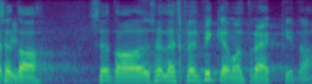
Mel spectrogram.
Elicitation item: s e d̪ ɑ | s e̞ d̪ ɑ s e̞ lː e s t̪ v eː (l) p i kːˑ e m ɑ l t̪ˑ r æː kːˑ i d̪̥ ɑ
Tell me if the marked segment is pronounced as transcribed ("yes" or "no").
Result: yes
